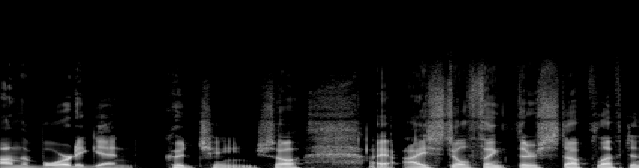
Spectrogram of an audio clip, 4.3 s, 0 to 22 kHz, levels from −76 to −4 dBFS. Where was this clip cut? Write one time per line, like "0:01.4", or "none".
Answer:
none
